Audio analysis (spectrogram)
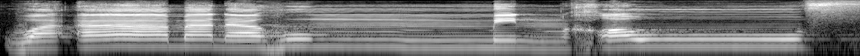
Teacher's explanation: نون ساکن کے بعد خا ہے، خا کون سے حروف میں سے؟ حروف حلقی میں سے، لہذا یہاں پر اظہار کریں گے، غنہ نہیں کریں گے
